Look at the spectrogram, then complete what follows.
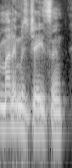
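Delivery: ordinary talk, nothing marked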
